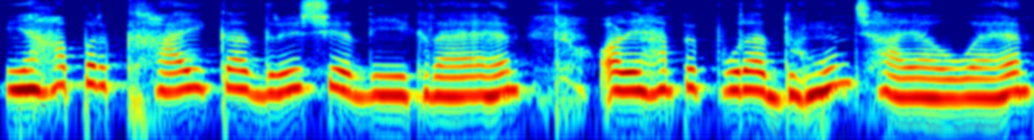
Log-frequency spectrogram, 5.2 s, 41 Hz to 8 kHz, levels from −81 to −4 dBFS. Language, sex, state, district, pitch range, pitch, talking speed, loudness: Hindi, male, Jharkhand, Garhwa, 225-280 Hz, 265 Hz, 185 wpm, -14 LUFS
